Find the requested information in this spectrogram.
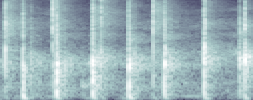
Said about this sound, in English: Excited to edit those claps. So excited.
